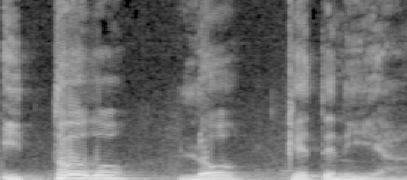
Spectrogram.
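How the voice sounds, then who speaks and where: With a high pitch and lively intonation, a man talks over noticeable background noise while audible room echo surrounds his voice. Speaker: preacher. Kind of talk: sermon. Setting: church service with congregation. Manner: deliberately slow today.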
